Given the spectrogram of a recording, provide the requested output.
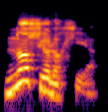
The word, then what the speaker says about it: gnoseología: La G no se pronuncia, es nociología, que viene del griego gnosis, que significa conocimiento.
